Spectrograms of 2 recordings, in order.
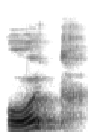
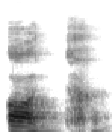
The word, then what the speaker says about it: autre: However, there is one word which is autre. As you can hear, I'm not saying autre, I'm saying autre. So the O is more open. Autre, meaning other.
